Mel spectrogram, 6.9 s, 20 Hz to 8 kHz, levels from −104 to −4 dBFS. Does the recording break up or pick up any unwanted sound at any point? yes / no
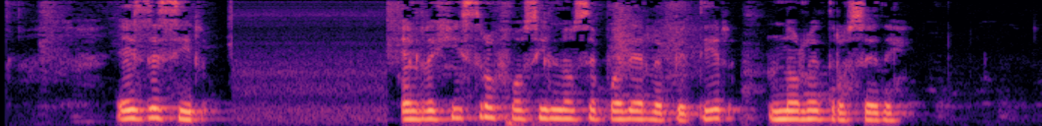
no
